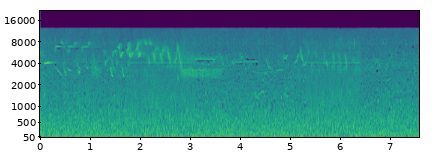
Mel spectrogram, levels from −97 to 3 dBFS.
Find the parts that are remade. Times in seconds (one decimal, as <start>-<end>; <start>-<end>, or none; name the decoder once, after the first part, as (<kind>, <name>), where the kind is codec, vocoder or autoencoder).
1.8-3.1 (vocoder, Vocos); 5.3-6.4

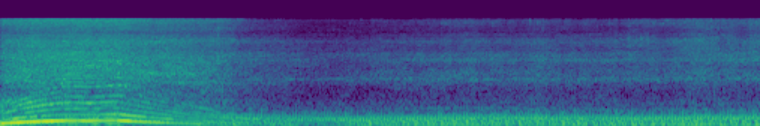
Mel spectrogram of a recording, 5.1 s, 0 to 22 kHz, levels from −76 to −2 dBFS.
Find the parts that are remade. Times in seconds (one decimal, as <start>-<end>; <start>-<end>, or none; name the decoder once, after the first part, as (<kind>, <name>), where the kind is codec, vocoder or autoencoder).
none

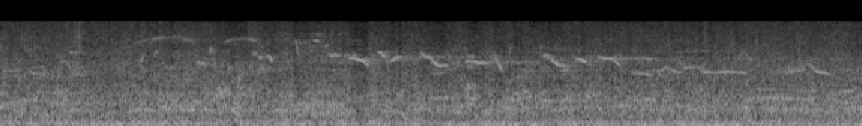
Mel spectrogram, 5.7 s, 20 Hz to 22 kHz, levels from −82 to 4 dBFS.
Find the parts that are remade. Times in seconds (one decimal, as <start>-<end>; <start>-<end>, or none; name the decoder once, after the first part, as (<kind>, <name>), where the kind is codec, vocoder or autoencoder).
0.5-3.9 (vocoder, Vocos)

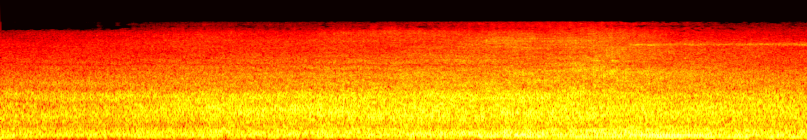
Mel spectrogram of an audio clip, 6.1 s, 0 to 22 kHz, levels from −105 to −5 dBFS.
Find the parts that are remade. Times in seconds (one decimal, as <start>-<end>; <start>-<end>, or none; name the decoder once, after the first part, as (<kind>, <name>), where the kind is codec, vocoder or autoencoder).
1.6-2.2 (vocoder, Vocos); 2.8-3.9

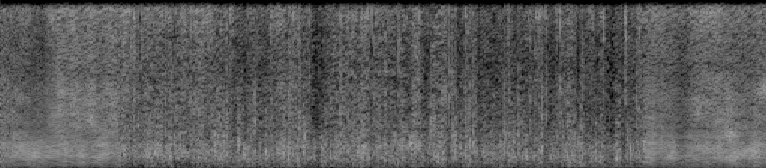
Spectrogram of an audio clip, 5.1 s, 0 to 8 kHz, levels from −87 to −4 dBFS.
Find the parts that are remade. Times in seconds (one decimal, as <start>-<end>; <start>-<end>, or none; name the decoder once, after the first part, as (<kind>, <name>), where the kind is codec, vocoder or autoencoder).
0.0-0.8 (vocoder, Vocos); 4.3-5.1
